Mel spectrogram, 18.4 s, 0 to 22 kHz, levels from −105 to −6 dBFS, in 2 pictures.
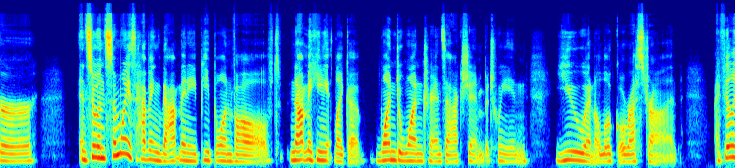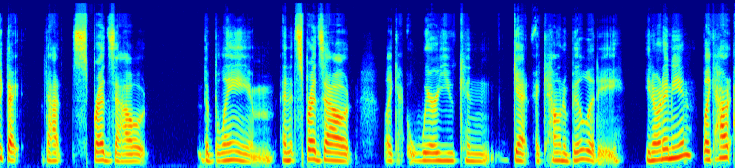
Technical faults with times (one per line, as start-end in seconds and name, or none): none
